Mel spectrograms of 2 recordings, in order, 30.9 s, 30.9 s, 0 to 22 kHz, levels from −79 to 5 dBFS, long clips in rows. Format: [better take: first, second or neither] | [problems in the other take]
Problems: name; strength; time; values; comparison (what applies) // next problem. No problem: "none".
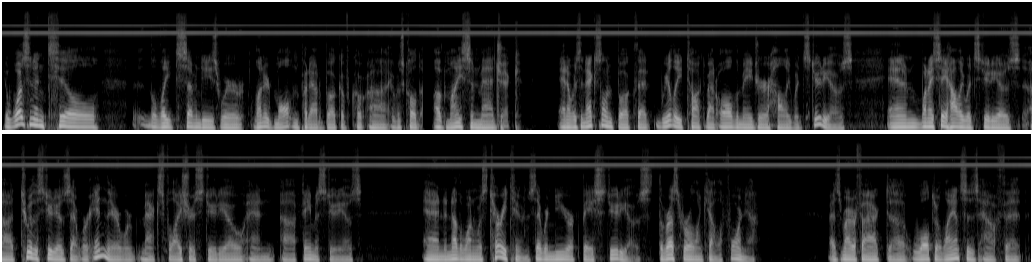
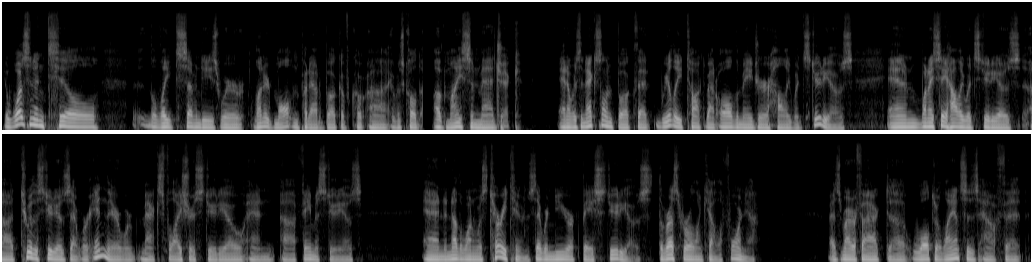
second | high-pitched whine; noticeable; throughout; 8 kHz, 10 dB below the speech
